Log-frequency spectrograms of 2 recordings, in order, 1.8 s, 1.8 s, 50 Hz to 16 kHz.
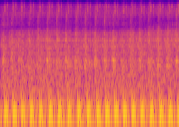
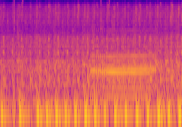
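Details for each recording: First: Honda Tiger 2000 after cam chain repair (previously noisy cylinder block from cam chain): even steady thumping at quick idle with no rattle or tapping; engine sounds healthy. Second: 2000 Honda Tiger single-cylinder at idle: thumping about seven times a second with light metallic ticking louder than normal valve clatter from the cylinder block; suspected cam chain or tensioner, unconfirmed.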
